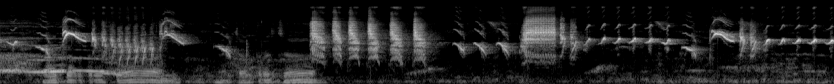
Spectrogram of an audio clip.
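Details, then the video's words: Varied song of a long-tailed shrike, full of clear fill phrases, offered for training young birds and coaxing shrikes to sing: low harmonic warbles and whistles give way to rapid chattering bursts, a buzzy rasp, then sharp repeated upward-flicking notes. "Pancingan Cendet Full Isian Jernih Cocok Untuk Masteran Burung Cendet Anakan"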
